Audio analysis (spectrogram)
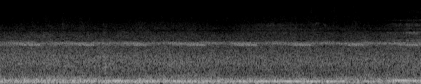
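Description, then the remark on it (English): Steady, loud road noise from nearby traffic, a continuous low rumble of engines and tires with a faint high whine, and no distinct breaks between vehicles. “Cars are awfully close.”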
